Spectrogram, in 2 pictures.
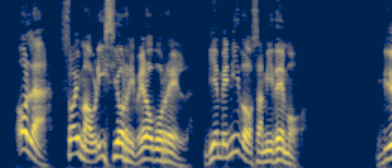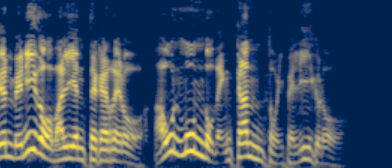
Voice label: animation spanish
